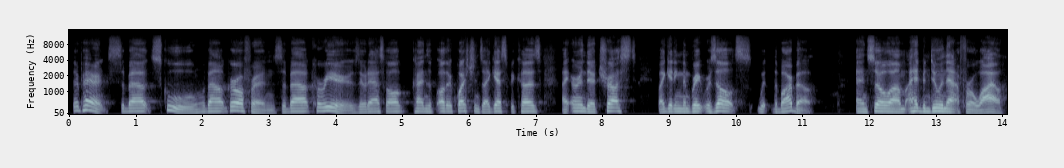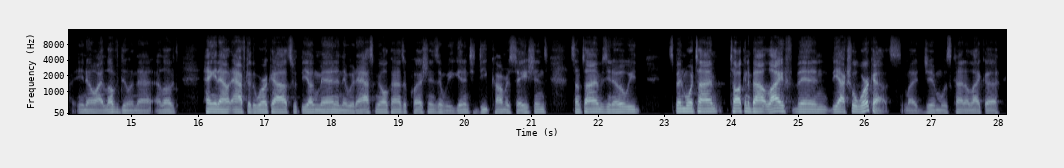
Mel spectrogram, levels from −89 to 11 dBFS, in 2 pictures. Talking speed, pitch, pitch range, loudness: 205 wpm, 120 Hz, 105-135 Hz, -28 LUFS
